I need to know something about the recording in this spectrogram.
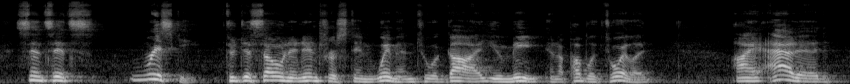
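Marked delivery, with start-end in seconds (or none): none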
